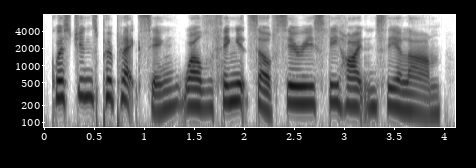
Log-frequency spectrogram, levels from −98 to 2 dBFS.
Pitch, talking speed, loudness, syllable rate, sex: 200 Hz, 145 wpm, -17 LUFS, 4.9 syllables/s, female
